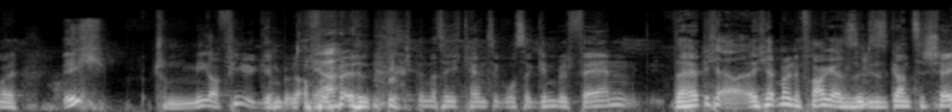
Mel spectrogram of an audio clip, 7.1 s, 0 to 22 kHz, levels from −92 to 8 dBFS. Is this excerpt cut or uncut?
cut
